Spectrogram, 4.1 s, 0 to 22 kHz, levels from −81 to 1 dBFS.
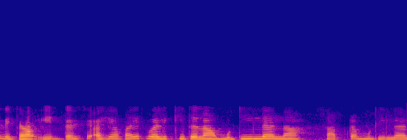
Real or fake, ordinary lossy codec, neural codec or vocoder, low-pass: real; none; none; 5.4 kHz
